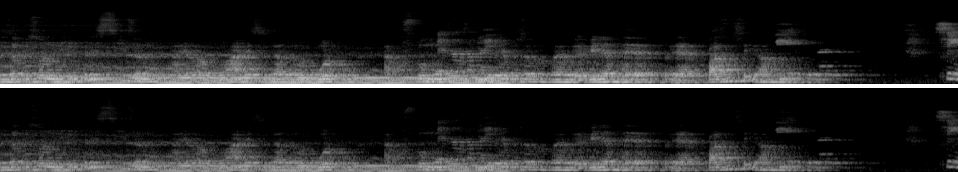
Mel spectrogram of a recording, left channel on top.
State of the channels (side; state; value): right; quieter; 6.9 dB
